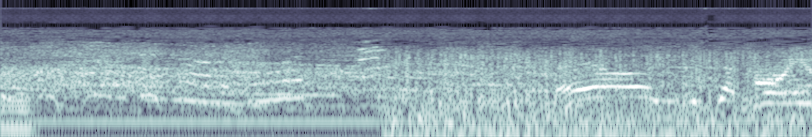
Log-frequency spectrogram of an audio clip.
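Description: Game-show studio audience groaning and murmuring as a Whammy comes up on the board. From about two seconds in, the Whammy cartoon's sound effects and squeaky character voice join in.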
